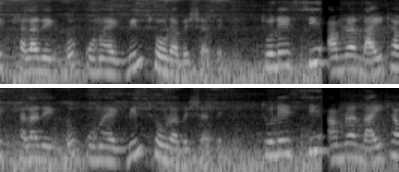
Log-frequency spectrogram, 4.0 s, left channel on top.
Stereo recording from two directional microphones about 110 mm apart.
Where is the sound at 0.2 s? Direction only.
40° left (ahead or behind).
